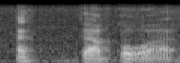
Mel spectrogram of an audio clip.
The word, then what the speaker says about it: التقوى: Is a sun letter, the whole like a shams, so the lam will not be pronounced.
